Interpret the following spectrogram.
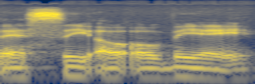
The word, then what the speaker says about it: Scooba: It's pronounced Scooba. Well, it's spelled Scooba.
